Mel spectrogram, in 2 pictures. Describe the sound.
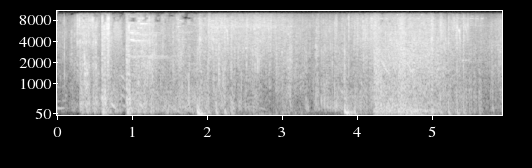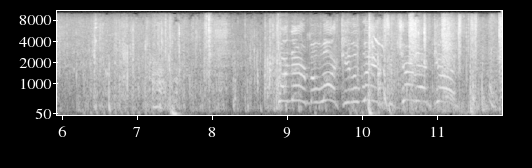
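A grenade explodes in a combat scene: loud, booming bursts amid rough, rapid crackling, followed near the end by shouting voices.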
